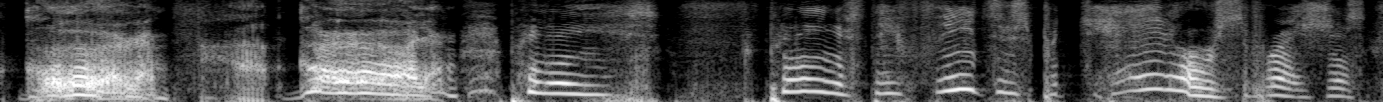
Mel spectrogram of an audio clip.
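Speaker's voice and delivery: gulping then crying please; whimpering Smeagol. Acted. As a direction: beg through tears like Smeagol. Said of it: "that's my Golem impression".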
